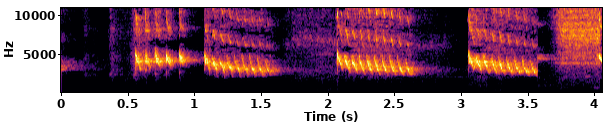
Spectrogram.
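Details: Full-filled song of an Asian pied starling: four harsh, grating bursts, each about half a second and finely pulsed, dropping a little in pitch. Quiet hiss fills the gaps between them.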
